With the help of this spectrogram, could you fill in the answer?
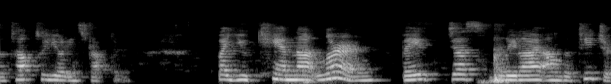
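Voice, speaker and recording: A woman with a Chinese accent speaks fairly slowly in a somewhat breathy voice. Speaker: university language professor. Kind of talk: lecture. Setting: online workshop recorded from home. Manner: frequent filler 'okay'.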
